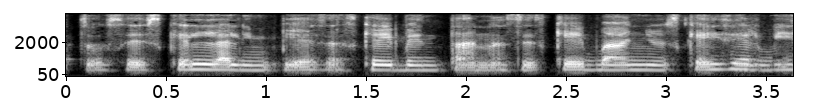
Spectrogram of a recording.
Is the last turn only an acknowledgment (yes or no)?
yes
